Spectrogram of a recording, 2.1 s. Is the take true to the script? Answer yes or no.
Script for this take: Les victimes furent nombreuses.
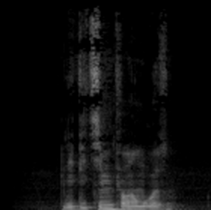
yes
